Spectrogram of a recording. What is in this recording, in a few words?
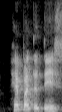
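"hepatitis", Malay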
